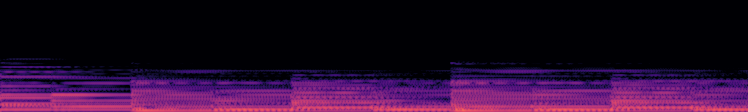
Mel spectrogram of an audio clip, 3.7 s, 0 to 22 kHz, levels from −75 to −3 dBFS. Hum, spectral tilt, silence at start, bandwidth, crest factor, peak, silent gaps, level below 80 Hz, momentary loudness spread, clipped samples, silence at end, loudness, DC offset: none; -12 dB/octave; 0 s; 2.7 kHz; 12 dB; -20 dBFS; none; -40 dBFS; 2 LU; under 0.1%; 0 s; -34 LUFS; under 0.1%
